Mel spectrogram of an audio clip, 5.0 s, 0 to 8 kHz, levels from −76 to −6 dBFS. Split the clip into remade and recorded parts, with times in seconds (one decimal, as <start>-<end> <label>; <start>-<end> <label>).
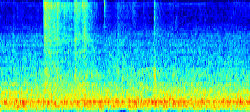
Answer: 0.0-3.2 remade; 3.2-4.1 recorded; 4.1-5.0 remade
